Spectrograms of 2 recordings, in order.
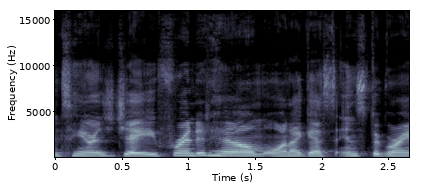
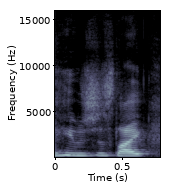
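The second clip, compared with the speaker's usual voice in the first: ordinary talk, nothing marked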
